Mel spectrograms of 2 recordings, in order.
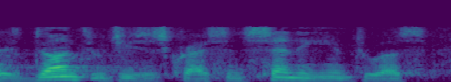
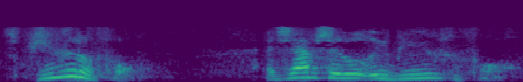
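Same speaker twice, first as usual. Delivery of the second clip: delighted; 9 semitones higher than usual. Real, not acted. Preacher delighted by word meaning.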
